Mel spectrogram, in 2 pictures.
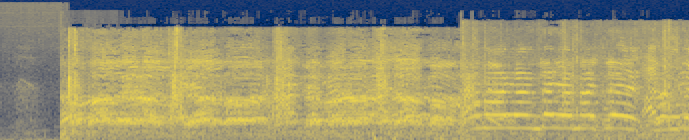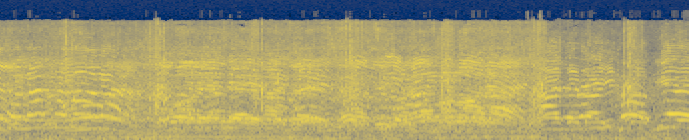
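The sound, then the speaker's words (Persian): Protesters at a retirees' rally in Iran chant slogans in a loud, continuous crowd roar, with many voices shouting together in rhythm throughout. “در این تجمعات که از جمله در استانهای خوزستان، کرمانشاه، عراق و لرستان برگزار شد، معترضان شعارهایی از قبیل نماینده مجلس شاسی بلند مبارک سر دادند.”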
